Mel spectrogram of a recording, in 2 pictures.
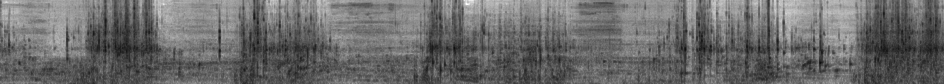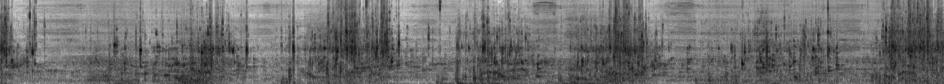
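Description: Scuba regulator exhaust: air bubbles rushing and gurgling past a camera in its underwater housing, in loud surges every two to four seconds with each diver's breath, and a steady underwater churn between them.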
